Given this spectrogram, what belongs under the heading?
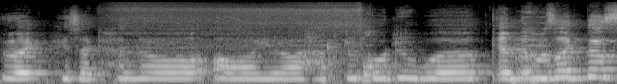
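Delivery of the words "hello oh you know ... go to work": put-on soft girly voice. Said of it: "like, girly voice".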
